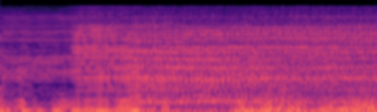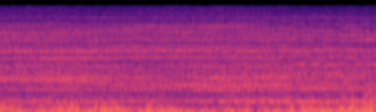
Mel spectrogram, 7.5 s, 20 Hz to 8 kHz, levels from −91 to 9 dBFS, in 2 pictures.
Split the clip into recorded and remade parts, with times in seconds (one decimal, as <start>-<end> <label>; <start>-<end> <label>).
0.0-1.4 remade; 1.4-7.5 recorded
